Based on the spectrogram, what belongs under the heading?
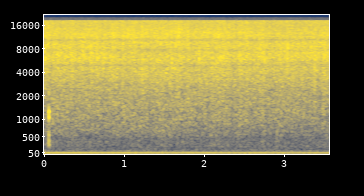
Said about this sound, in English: Feel the freshness, feel the pressure, hear the sound of the water crashing on you, on the rocks around.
